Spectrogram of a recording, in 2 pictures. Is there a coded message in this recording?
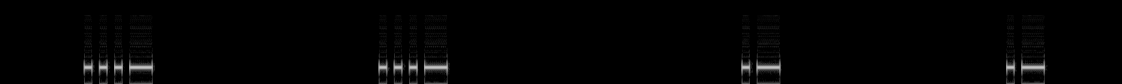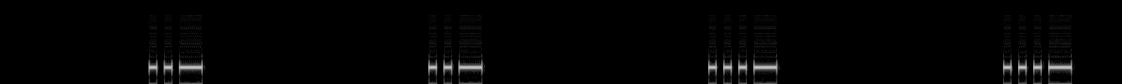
Yes: Morse code from 0.8 to 21.9 s, heard as a keyed tone, about 16 wpm, spaced as for 4 wpm, 800 Hz. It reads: VV AAUUVV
